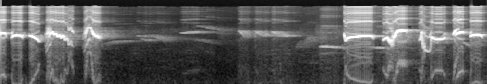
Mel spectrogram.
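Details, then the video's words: Oriental magpie-robin in full, energetic song with kasan fill: loud sharp whistled notes and harsh clicks, a quiet stretch of faint thin whistles, then another burst of rapid varied whistling. "BURUNG KACER GACOR ISIAN KASAN"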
